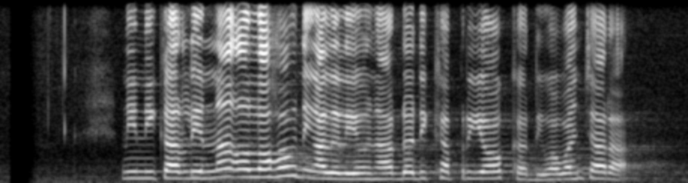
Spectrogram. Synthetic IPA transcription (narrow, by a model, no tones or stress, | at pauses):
ninikarlinaɔlɔɦɔkniŋalilɛɔnardɔdikapɾiɔkɨrdiwawaɲt͡ʃaɾa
